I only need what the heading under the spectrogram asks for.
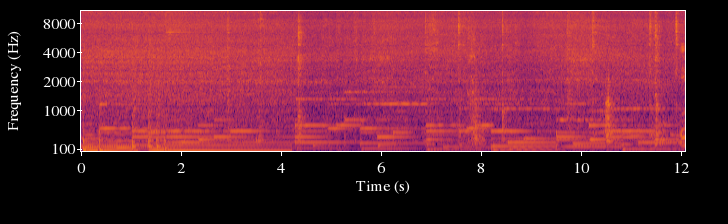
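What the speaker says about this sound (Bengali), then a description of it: "এই মশলাটা আমি একটু কষাই" Spice masala for a liver chorchori fries in a pan with a continuous, close hiss and sizzle, broken by occasional scraping stirs, while a low steady hum runs underneath.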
